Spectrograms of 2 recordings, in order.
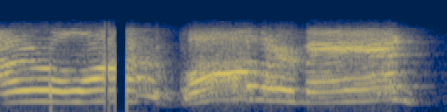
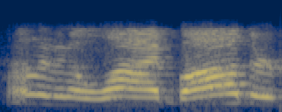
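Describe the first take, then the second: First: Higher and louder, fed up; louder exasperated repeat. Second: Said in the usual way. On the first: Real, not acted. Streamer repeating his complaint to chat, exasperated and louder. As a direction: say it again, angrier.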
